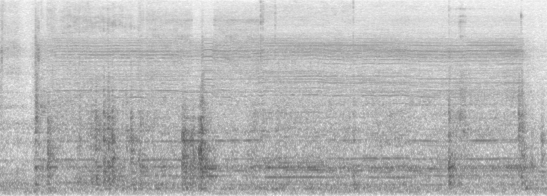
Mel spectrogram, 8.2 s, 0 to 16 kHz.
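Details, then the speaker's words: Fourth-generation Nissan Maxima (1995-1999) power antenna after mast replacement, radio switched off: thin motor whir for several seconds then clean stop as antenna retracts fully, no grinding or stalling; normal retraction. "there we go beautiful it completely disappeared down in there that's what we want to see"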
